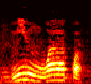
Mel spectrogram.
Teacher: А когда вау произносится, не прикасаются губы к зубам. Между губами остается фурджа.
